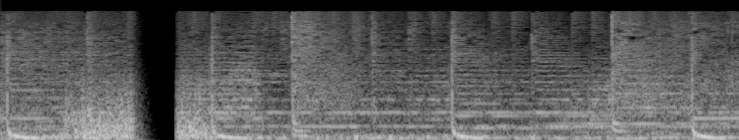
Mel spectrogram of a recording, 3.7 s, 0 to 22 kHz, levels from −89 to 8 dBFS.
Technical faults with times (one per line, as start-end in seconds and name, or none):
0.65-0.90 call audio freeze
